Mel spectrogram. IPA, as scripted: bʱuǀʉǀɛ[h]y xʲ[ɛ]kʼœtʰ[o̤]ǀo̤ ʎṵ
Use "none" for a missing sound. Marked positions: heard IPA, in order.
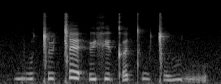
h, œ, ṳ

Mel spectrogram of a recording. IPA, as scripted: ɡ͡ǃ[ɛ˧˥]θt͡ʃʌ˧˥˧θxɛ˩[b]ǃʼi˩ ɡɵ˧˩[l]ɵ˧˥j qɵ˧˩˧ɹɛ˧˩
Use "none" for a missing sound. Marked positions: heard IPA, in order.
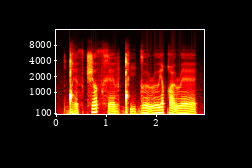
ɛ˩, v, ɹ

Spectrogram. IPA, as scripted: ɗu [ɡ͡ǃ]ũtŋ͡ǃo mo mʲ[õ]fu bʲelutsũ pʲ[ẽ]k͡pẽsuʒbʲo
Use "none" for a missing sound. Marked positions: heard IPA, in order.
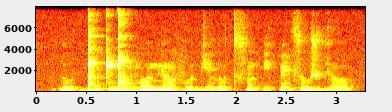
ɡ͡ǃ, õ, e

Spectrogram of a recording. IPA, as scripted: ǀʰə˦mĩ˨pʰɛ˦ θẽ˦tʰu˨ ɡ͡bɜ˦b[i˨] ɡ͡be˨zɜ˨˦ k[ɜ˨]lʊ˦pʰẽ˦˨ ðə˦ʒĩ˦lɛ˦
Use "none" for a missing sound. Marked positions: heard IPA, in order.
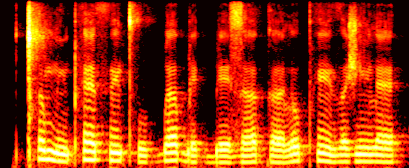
e˨, ɜ˨

